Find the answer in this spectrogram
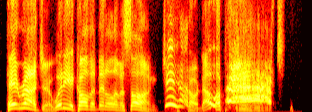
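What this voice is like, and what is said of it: Poor Roger Rabbit cartoon impression. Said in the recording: “my awful Roger Rabbit impression. Didn't even sound remotely like him”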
